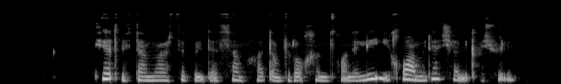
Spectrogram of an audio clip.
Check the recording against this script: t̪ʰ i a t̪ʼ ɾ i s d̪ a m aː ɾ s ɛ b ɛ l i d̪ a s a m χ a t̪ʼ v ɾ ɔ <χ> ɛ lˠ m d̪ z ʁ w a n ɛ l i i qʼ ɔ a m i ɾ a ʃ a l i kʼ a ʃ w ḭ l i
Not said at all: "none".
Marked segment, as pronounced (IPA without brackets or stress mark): χ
